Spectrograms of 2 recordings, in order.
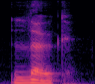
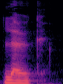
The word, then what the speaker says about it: leuk: Luego tenemos la combinación EU. En holandés se pronuncia E, E, E. Por ejemplo, en las palabras neus o leuk. Neus, leuk. Neus, leuk. Leuk.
